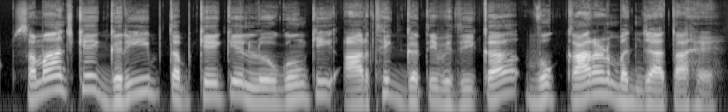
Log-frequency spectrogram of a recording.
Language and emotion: Hindi, neutral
